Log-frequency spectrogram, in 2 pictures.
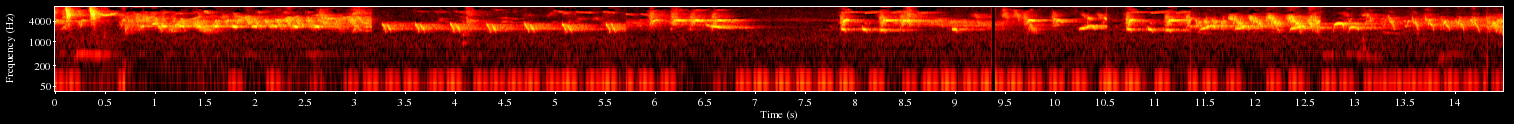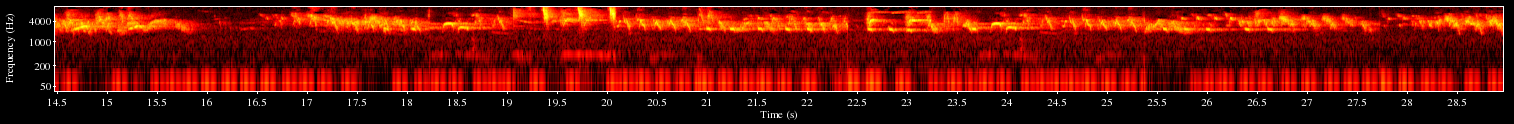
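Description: Small songbirds singing on and on in rapid, high trills and chirps, with only brief pauses.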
